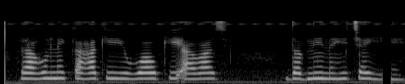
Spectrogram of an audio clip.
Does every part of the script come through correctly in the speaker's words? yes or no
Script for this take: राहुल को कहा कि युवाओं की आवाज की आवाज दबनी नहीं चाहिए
no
